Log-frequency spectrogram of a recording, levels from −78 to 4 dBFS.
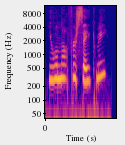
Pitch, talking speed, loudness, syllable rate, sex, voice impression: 295 Hz, 210 wpm, -17 LUFS, 6.0 syllables/s, female, feminine, adult-like, bright, soft, fluent, calm, friendly, reassuring, slightly elegant, kind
